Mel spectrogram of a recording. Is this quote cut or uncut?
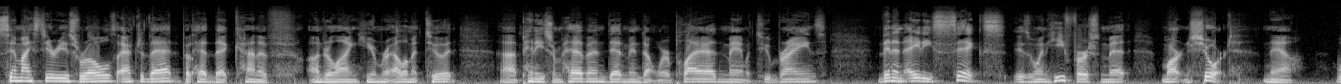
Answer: cut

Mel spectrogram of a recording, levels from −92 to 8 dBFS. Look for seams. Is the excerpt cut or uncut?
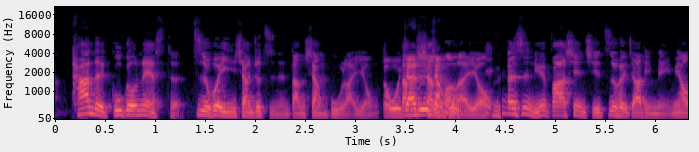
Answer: uncut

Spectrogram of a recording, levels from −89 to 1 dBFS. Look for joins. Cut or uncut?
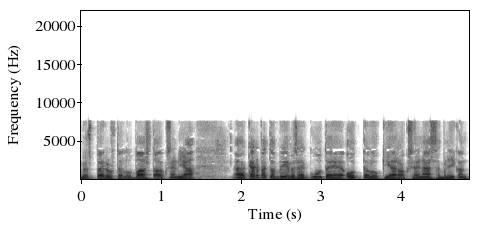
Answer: uncut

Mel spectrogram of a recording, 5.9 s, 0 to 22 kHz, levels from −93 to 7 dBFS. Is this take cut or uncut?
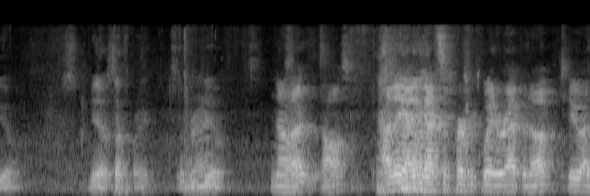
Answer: cut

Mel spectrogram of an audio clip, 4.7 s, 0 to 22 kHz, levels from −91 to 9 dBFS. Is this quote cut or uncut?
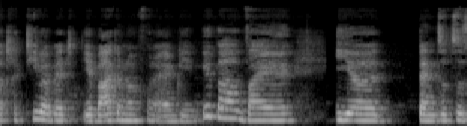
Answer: uncut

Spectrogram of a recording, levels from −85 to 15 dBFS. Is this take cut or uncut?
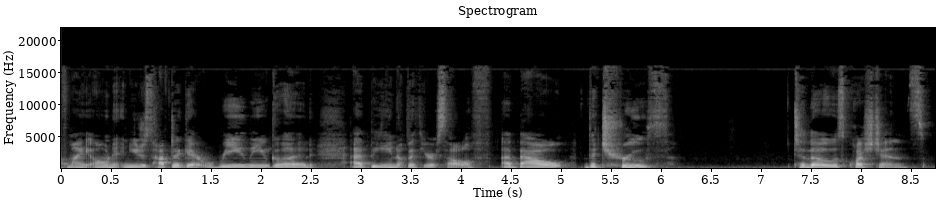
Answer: cut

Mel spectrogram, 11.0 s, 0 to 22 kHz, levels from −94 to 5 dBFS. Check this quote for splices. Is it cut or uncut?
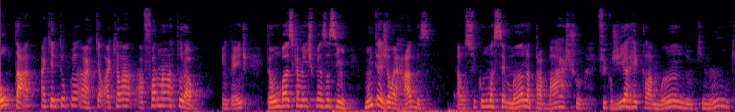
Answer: cut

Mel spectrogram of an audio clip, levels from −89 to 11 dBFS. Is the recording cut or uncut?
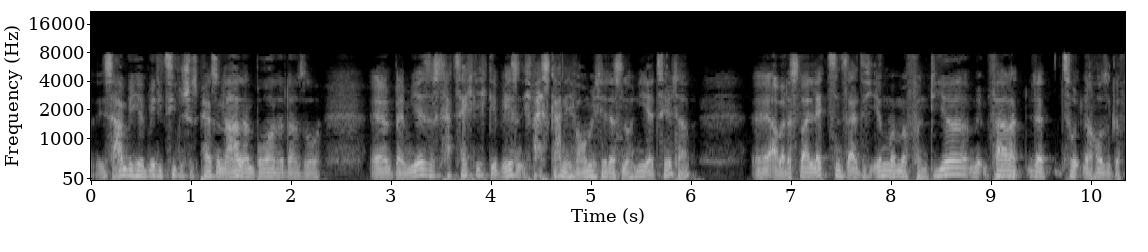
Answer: uncut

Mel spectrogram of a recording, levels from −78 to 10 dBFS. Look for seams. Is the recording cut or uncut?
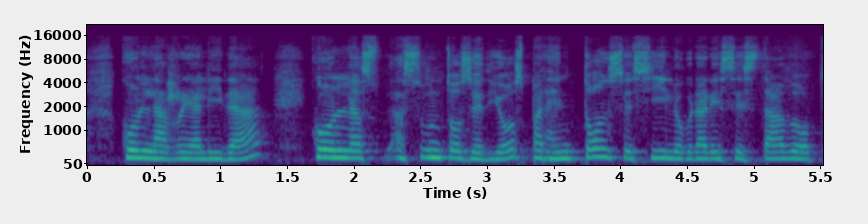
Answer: uncut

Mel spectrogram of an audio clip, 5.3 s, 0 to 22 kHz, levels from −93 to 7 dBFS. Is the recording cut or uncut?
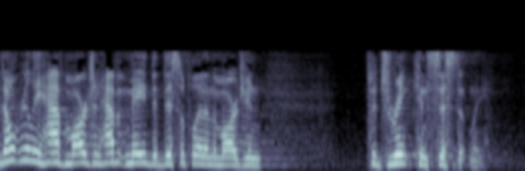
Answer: uncut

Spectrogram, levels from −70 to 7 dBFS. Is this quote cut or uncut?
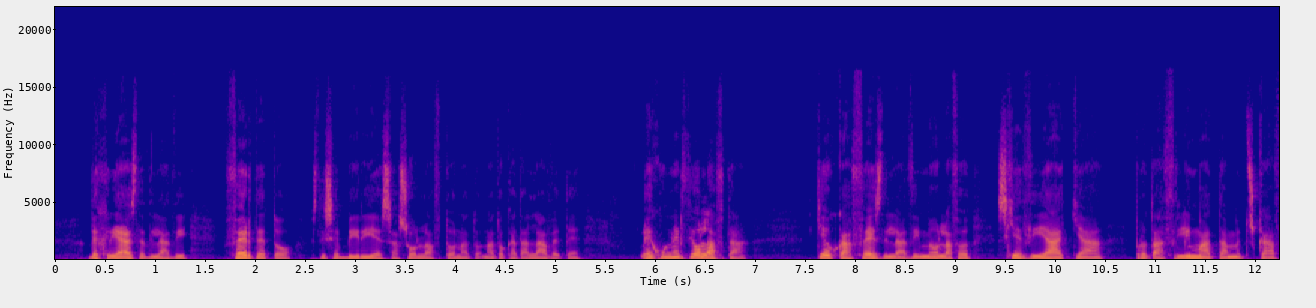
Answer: uncut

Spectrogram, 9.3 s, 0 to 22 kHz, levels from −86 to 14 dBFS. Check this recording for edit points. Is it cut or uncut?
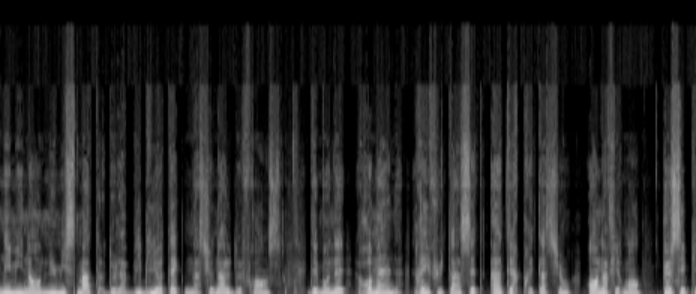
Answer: cut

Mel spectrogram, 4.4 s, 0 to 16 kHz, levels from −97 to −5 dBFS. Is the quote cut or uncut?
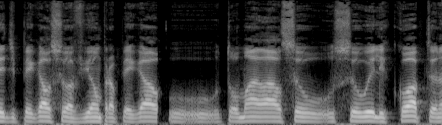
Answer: cut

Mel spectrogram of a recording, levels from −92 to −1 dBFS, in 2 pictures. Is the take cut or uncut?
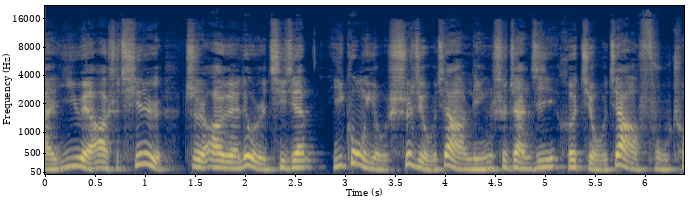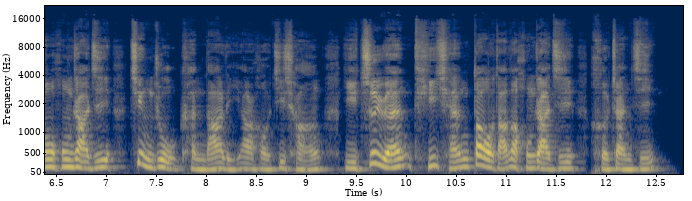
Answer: cut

